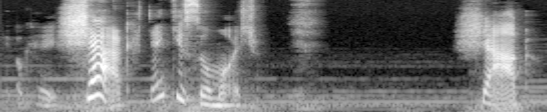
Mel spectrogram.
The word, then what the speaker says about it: Shaq: It's pronounced as Shaq. Okay, Shaq, thank you so much.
